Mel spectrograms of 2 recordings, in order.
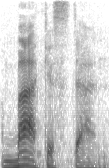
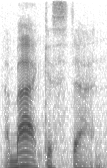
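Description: The two takes are said the same way.

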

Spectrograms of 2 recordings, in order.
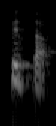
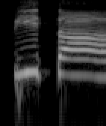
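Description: First: The first vowel is short and quick. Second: The first vowel is stretched out long. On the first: The speaker calls it right. "Simple पिता" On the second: The speaker calls it wrong. "पिता कोई ऐसे नहीं पड़ेगा, पी मात्रा छोटी है, लंबा नहीं खींचना है"

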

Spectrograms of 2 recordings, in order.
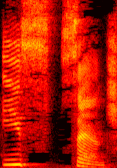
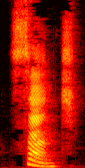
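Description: First: The c is pronounced as an extra sound. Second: The c is silent, just an s sound. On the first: The speaker calls it wrong. "não é is scent. Imagina que esse C fosse pronunciado" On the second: The speaker calls it right. "Como o C é mudo, a gente fala só scent"

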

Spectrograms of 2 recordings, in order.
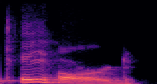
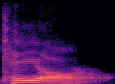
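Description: First: The name ends with a hard D sound. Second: The name ends without a hard D sound. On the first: "they've anglicized his name and they say Teilhard with the hard D at the end" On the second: "if you listen to a French person say his name, after the T, there's no consonants"

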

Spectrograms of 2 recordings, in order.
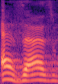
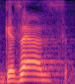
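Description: First: The word begins with a glottal stop. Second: The word begins with a hard g sound. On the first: This is the city form expected from women. "azaz with glottal stop for a woman" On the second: This is the traditional Jordanian dialect form. "which is gazaz in the traditional Jordanian dialect"

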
